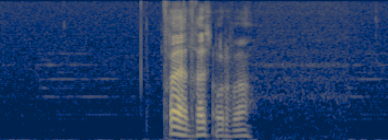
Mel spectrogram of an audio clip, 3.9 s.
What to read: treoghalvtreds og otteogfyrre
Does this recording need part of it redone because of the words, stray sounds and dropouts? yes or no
no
